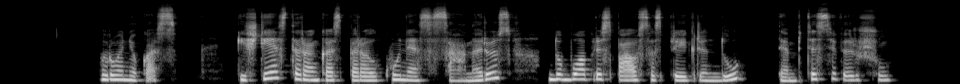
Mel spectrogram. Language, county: Lithuanian, Panevėžys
